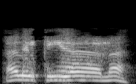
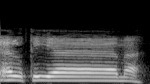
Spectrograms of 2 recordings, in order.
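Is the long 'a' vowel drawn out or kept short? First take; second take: short; drawn out. First: The long vowel is held for a normal length. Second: The long vowel is stretched out far too long. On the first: The speaker calls it right. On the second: The speaker calls it wrong.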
